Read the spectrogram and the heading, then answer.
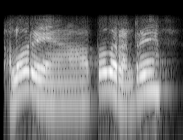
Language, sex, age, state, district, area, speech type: Kannada, male, 45-60, Karnataka, Gadag, rural, conversation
